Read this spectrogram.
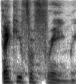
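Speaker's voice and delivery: whispering voice. Voicing a sword that speaks into a player's mind: whispered voice in your head. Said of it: "a whispered voice straight to your head".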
